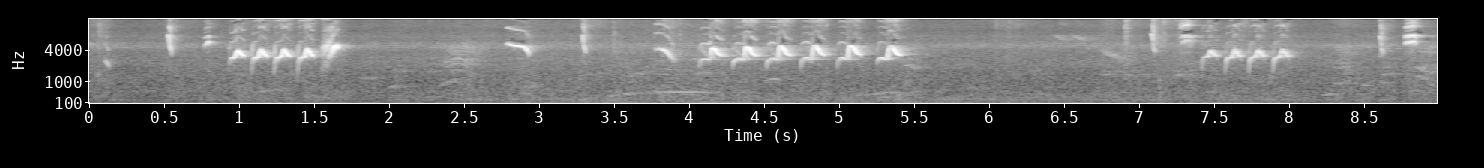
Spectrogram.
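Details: Old wild red-whiskered bulbul singing: three bursts of quick, bright chirping notes, each burst a run of four to six rising notes, separated by short pauses with scattered single chips.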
